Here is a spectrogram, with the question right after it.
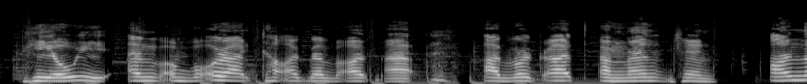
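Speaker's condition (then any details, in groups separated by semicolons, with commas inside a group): Cerebral palsy; voice often not understood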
